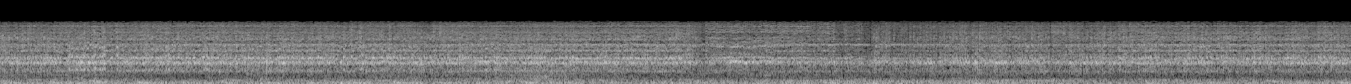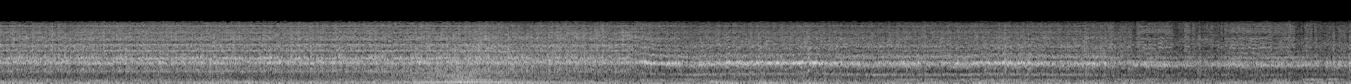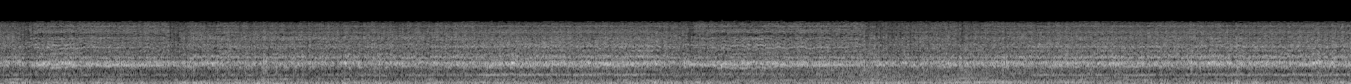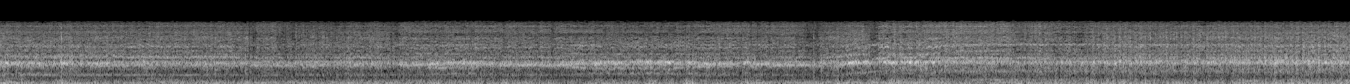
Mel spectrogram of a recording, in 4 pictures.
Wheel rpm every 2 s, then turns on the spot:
160, 160, 160, 160, 160, 160, 160, 160, 160, 150, 120, 120, 120, 110, 120, 110, 110, 110, 110, 110, 110, 120, 110, 110, 140, 160, 160.
none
